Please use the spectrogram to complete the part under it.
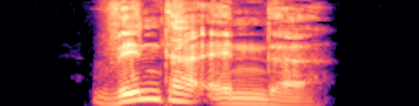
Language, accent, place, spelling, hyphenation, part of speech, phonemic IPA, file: German, Germany, Berlin, Winterende, Win‧ter‧en‧de, noun, /ˈvɪntɐˌɛndə/, De-Winterende.ogg
- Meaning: late winter, end of winter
